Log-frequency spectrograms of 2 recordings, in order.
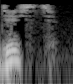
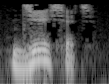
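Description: First: An unstressed vowel is swallowed and dropped. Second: Every unstressed vowel is fully pronounced. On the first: The speaker calls it wrong. "не «десять»" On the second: The speaker calls it right. "говорим"

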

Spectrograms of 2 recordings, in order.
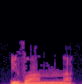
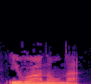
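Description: First: A middle vowel is swallowed and dropped. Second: Every sound in the word is pronounced. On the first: The speaker calls it wrong. "не Иванна" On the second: The speaker calls it right. "усе гуки так само повинны быть захованные"

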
